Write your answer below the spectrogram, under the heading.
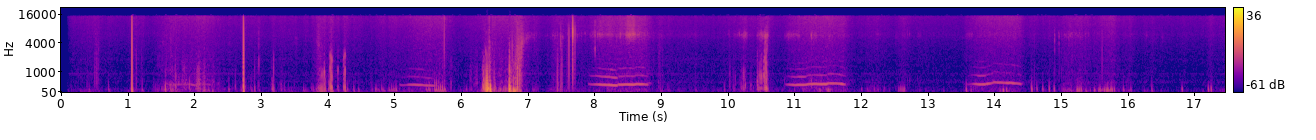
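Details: Cat snoring indoors: low rumbling breaths with short, slightly wavering tonal snorts repeated every couple of seconds, plus a few sharp clicks and bumps.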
